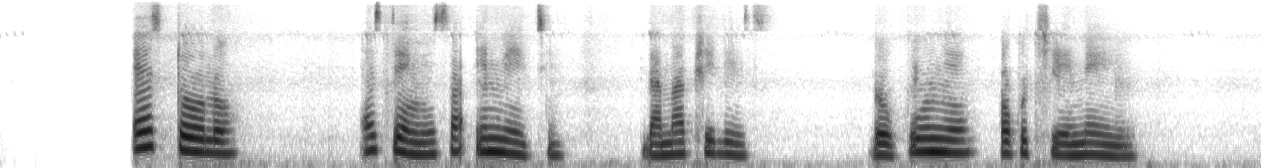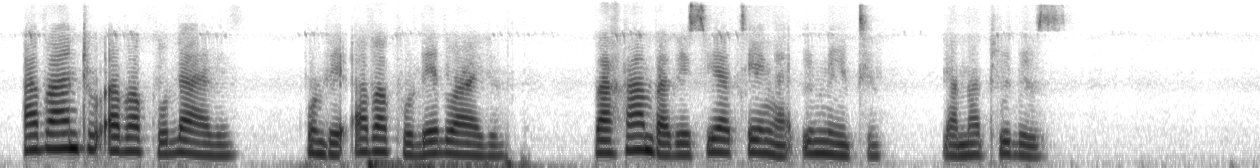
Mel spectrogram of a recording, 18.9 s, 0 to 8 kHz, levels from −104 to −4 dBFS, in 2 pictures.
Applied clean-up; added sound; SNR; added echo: neural mask model DeepFilterNet 3.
